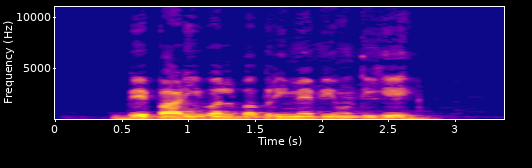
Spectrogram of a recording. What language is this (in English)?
Gurgula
